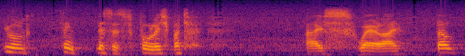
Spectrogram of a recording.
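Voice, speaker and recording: A male actor playing an excitable gentleman quick to panic, with theatrical, stammering delivery in 1940s radio horror style. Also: fairly high pitch. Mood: shaken. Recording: muffled, hissy 1940s radio recording.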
